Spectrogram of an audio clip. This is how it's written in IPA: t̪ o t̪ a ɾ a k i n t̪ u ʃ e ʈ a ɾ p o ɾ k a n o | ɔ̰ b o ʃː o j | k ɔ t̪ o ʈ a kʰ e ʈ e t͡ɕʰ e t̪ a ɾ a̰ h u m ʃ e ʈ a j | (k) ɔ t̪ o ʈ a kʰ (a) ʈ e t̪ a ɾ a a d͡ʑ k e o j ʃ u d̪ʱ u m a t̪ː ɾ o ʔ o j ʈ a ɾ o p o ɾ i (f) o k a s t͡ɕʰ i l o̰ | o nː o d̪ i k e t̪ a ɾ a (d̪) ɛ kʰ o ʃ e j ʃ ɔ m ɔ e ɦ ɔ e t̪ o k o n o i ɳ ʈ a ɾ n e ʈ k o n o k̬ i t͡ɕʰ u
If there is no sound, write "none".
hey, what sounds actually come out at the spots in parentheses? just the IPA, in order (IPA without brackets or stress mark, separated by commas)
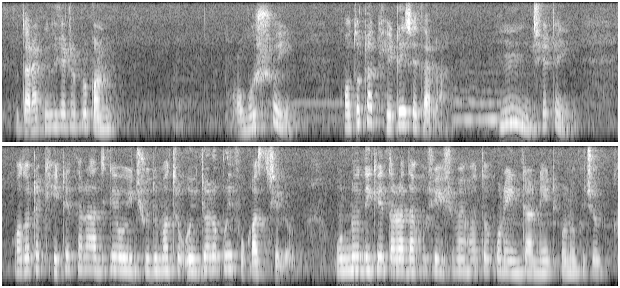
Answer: k, e, f, d̪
